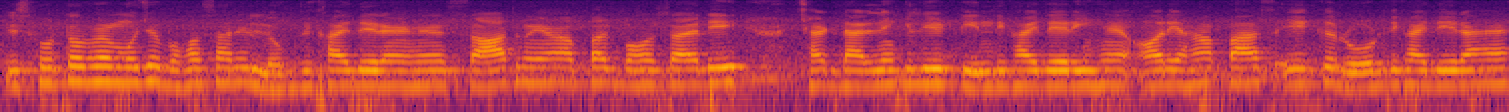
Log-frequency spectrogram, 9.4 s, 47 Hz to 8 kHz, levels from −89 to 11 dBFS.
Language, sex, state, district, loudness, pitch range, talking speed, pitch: Hindi, male, Madhya Pradesh, Katni, -15 LUFS, 160-180 Hz, 220 wpm, 165 Hz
